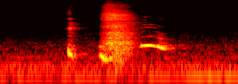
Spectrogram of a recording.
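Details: Woman with random sneeze fits, suspecting dust from the air conditioning filter, deliberately making high-pitched girly sneezes, not her natural sneeze: brief inhaled catch, sharp explosive burst, high-pitched voiced tail; sneeze.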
